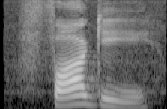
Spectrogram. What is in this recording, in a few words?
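"foggy", English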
